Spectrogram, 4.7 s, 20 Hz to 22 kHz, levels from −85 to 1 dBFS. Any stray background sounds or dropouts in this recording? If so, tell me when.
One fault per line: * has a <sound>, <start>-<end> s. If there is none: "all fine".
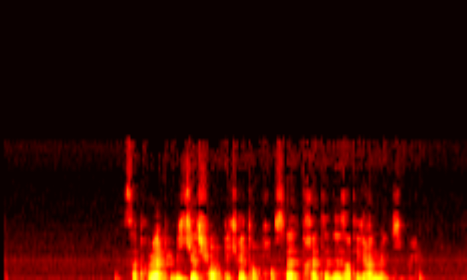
all fine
